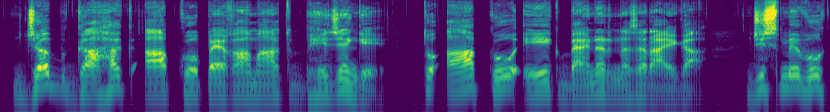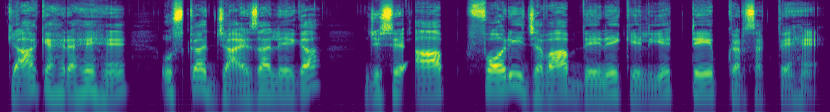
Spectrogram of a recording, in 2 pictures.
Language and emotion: Urdu, neutral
